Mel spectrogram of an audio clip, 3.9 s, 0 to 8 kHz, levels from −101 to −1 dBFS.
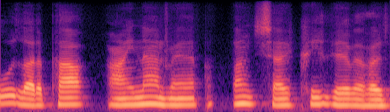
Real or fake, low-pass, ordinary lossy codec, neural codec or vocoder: fake; none; none; codec, 16 kHz, 0.5 kbps, FunCodec, trained on Chinese and English, 25 frames a second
